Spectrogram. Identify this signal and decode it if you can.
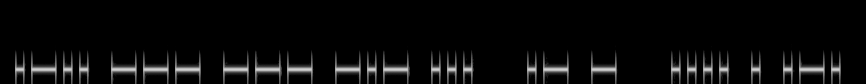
Morse code, heard as a keyed tone, about 15 wpm, 700 Hz. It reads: LOOKS AT HER
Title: Additional Easy Phrases 15wpm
